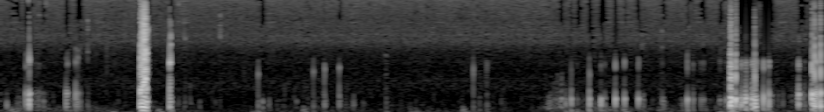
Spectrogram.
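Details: Irregular gurgling and rumbling bursts, some loud and squelchy, with quieter stretches, while lying down hungry after skipping breakfast, a small lunch and two doughnuts four hours later; borborygmi.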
